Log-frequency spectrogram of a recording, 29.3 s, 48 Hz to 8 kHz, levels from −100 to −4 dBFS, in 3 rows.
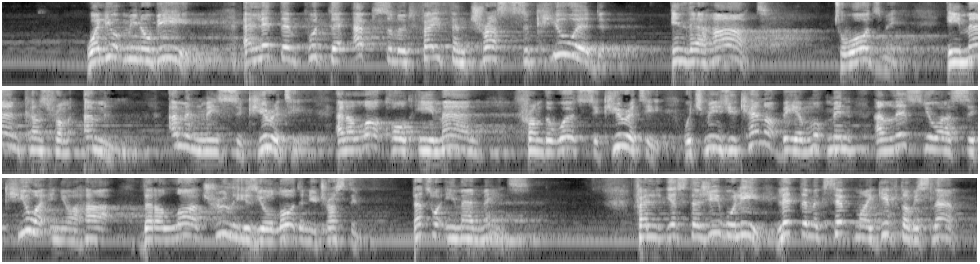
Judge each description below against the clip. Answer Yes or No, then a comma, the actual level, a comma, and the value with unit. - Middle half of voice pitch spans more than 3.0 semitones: Yes, average, 4.4 semitones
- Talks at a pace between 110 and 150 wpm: Yes, slow, 135 wpm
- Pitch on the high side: Yes, high, 220 Hz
